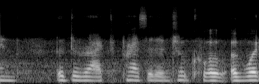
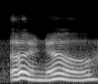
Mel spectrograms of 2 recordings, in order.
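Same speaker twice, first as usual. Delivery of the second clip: ordinary talk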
